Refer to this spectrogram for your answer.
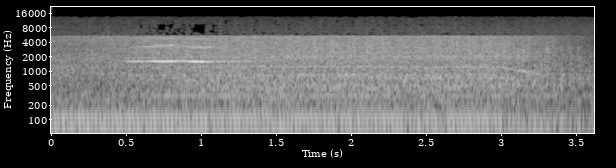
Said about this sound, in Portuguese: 5 minutos depois e vocês já veem os furgões estacionando na frente do beco. Eram os carros da agência.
